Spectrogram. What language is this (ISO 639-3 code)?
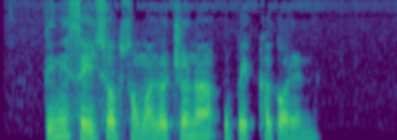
ben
